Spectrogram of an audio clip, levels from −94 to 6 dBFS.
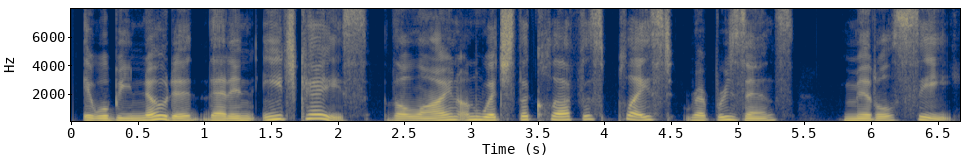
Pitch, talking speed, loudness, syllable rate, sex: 180 Hz, 170 wpm, -18 LUFS, 4.1 syllables/s, female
